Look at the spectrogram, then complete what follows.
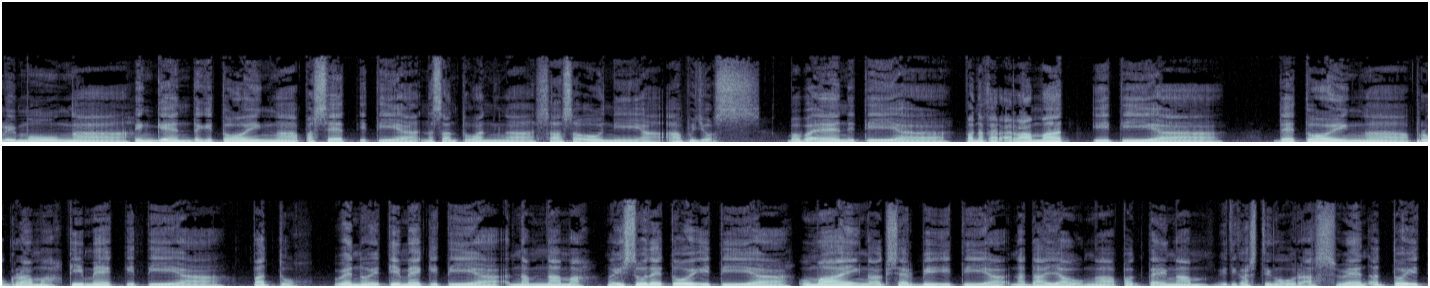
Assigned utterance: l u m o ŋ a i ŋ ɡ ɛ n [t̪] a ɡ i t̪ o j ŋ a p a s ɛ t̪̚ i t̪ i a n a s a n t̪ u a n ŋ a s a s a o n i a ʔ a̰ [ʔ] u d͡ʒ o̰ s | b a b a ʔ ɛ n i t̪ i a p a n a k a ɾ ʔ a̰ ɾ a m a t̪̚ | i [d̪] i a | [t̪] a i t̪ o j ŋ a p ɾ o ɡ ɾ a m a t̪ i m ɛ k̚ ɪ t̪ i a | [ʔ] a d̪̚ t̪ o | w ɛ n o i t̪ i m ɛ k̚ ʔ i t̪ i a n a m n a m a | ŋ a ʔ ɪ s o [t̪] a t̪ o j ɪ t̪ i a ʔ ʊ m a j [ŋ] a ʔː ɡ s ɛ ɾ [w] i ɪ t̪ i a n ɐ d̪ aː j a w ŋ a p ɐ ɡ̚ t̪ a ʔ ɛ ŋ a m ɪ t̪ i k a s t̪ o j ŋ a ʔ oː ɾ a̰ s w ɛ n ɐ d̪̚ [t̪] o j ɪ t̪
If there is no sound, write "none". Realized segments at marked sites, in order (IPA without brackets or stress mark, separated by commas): d̪, p, t̪, d̪, p, d̪, ŋ, b, t̪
